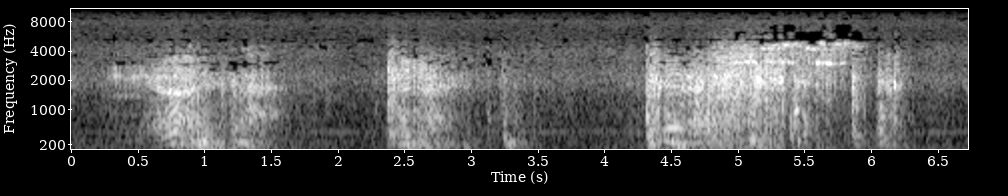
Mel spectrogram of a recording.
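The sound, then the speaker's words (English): A locked wooden door is forced open by shoulder charges in a radio drama: three heavy thuds spaced a second or two apart, the last one a loud splintering crash with rattling debris. “None of these keys seem to fit the lock. There's no sound from inside. I trust we're not too late. Now, Watson, let's have the aid of your shoulder and we shall see.”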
